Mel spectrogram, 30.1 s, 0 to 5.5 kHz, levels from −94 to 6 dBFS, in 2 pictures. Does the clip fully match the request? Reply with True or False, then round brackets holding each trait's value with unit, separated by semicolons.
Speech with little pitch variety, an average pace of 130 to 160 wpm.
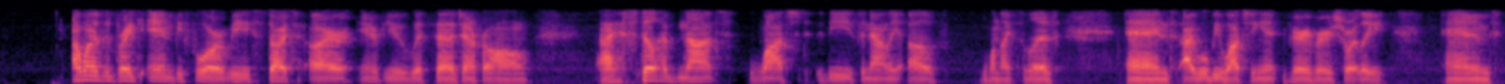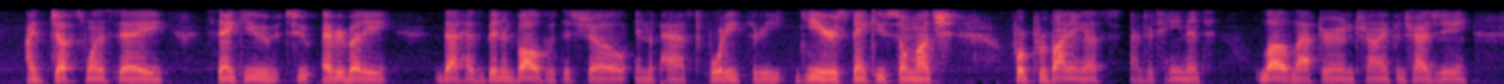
True (1.6 semitones; 140 wpm)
